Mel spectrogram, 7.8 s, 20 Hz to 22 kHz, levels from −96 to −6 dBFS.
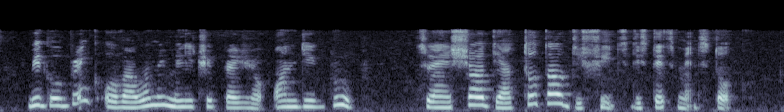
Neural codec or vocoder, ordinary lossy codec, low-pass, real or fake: none; none; 7.2 kHz; real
